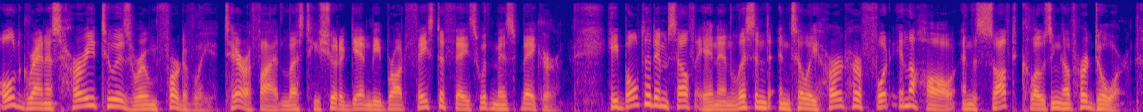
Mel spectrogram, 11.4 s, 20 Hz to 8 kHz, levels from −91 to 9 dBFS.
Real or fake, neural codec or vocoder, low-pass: real; none; 7.2 kHz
